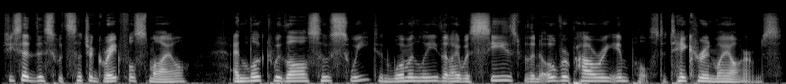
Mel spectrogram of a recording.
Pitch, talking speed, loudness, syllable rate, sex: 150 Hz, 220 wpm, -20 LUFS, 5.8 syllables/s, male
